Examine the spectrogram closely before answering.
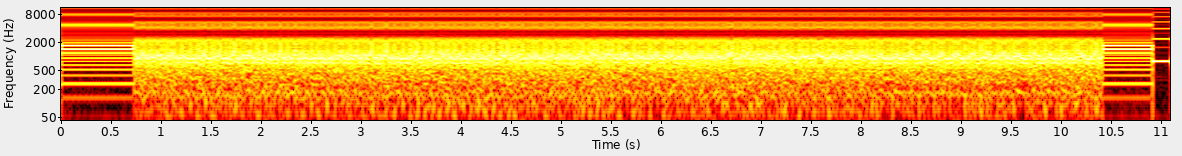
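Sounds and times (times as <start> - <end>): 
synthesizer patches: 0.1 - 10.9.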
